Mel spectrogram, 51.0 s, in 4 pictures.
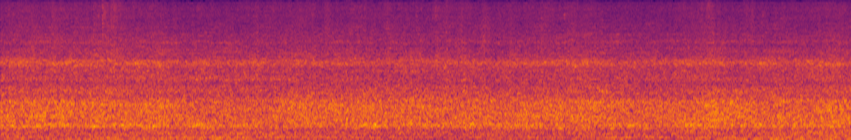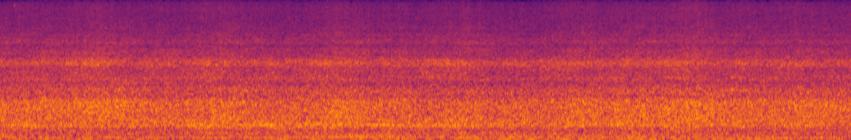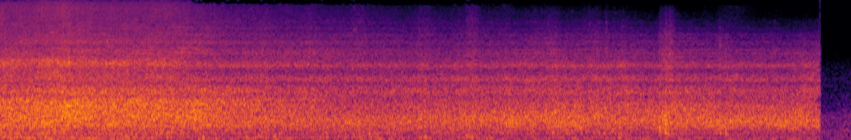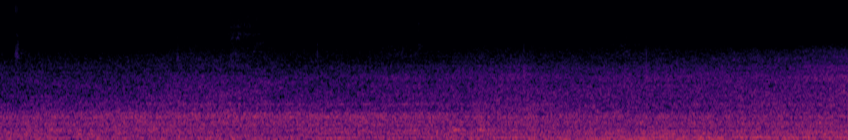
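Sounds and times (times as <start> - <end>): freight train wheels rumbling: 0.0 - 37.9.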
